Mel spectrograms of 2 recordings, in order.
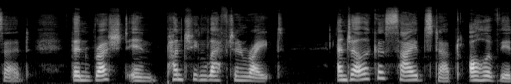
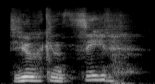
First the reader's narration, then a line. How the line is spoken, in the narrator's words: asked, while panting, laying flat on the floor of the ring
